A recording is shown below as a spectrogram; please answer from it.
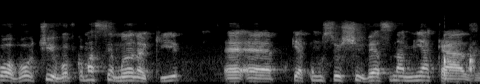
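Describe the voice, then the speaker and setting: With a slight Carioca accent, a man speaks at a high pitch with ordinary pitch variation over a quiet background. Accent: mild carioca. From Brazil, Rio de Janeiro. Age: 40s. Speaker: tourism entrepreneur. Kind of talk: interview. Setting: live video stream. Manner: hesitant with many fillers.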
